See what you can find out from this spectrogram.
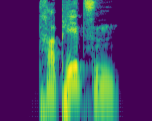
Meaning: dative plural of Trapez
- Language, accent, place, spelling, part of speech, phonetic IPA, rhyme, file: German, Germany, Berlin, Trapezen, noun, [tʁaˈpeːt͡sn̩], -eːt͡sn̩, De-Trapezen.ogg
